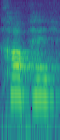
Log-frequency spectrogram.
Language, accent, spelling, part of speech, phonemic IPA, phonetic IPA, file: Armenian, Eastern Armenian, խաբել, verb, /χɑˈpʰel/, [χɑpʰél], Hy-խաբել.ogg
- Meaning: 1. to lie 2. to deceive, to trick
